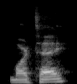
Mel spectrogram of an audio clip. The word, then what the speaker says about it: Marte: All right, my wild pitch here is I may mispronounce his first name. Ketel Marte. Marte?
